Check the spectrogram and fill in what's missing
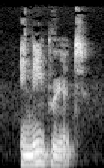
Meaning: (noun) A person who is intoxicated, especially one who is habitually drunk; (adjective) intoxicated; drunk
- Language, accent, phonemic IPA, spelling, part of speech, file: English, Southern England, /ɪˈniːbɹiət/, inebriate, noun / adjective, LL-Q1860 (eng)-inebriate.wav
